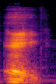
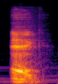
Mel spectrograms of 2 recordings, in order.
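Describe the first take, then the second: First: The vowel sounds like 'ay', with a weak g. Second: The vowel sounds like 'eh', with a clear g. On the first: The speaker calls it wrong. "which is like me saying a and g" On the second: The speaker calls it right. "you should probably see saying egg"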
